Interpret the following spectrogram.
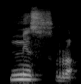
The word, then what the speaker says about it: مصر: We have two things to notice here, that meme is having kasra. So there is kasra appearing below meme, and sad is a hard letter, because there is a common mistake among people that they usually pronounce the word Egypt with fatha above meme, and that's not correct. Most of the people are using this as conversational word. However, the very correct way of pronouncing Egypt is with kasra below meme. مصر.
